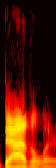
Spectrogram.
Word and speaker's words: Battler: That's but it's pronounced Battler, and so all the rest of his family is also like this.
